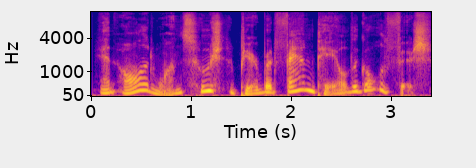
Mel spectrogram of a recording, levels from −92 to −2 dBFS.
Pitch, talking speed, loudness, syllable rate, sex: 170 Hz, 230 wpm, -17 LUFS, 4.3 syllables/s, male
